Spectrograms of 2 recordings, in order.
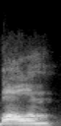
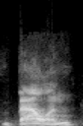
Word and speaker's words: balun: u n it's not balon uh it's not balum it's balin and the b a l is balanced and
